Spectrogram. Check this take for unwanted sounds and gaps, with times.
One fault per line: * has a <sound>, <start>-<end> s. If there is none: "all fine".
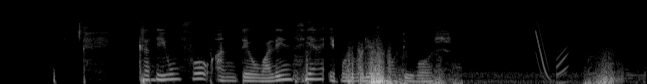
* has a chirp, 5.4-5.7 s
